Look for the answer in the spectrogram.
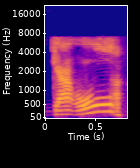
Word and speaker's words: gaol: G-A-O-L, and how do you pronounce it, Gaol? – Gaol, it took me a while to realize that was just the British spelling, the only British spelling of jail, which we spell J-A-I-L here in the States.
